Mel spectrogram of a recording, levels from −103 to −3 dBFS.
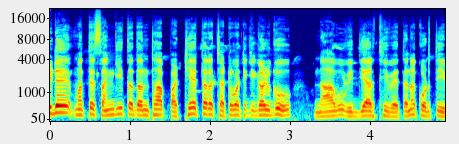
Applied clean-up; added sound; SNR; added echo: neural mask model Resemble Enhance denoiser.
